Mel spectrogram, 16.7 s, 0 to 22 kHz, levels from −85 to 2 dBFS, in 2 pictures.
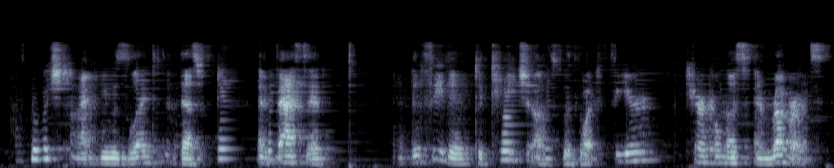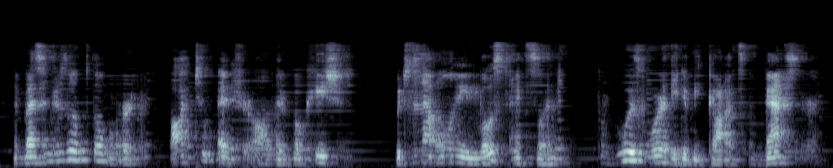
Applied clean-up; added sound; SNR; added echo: neural mask model DeepFilterNet 3.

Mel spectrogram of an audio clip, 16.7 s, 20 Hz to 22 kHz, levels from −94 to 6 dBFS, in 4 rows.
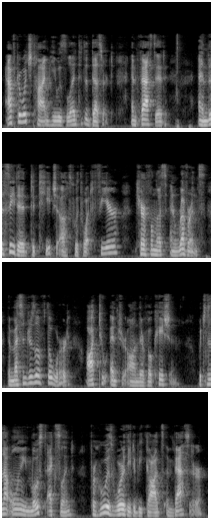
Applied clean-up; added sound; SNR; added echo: none; none; none; none.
